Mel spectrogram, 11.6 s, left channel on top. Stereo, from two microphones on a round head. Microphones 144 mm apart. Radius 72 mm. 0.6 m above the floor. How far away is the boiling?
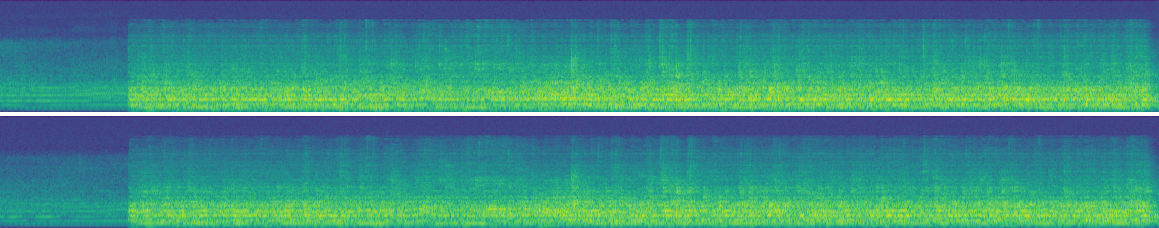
About 1.7 m.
